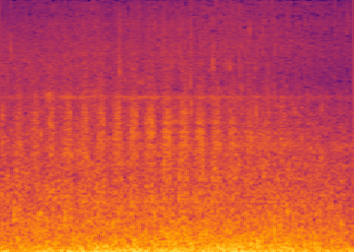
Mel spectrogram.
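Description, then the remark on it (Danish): A muffled, rumbling underwater whoosh with deep low-end churning and faint bubbling, steady and fairly loud for a few seconds, with no voices. “Når vi er under vandet, lad os lige prøve at dykke ned under vandet lige nu.”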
